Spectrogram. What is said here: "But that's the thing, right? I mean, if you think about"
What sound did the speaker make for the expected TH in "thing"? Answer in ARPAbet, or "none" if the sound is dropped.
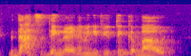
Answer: T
